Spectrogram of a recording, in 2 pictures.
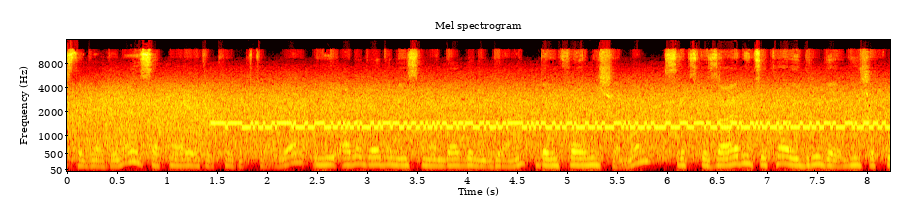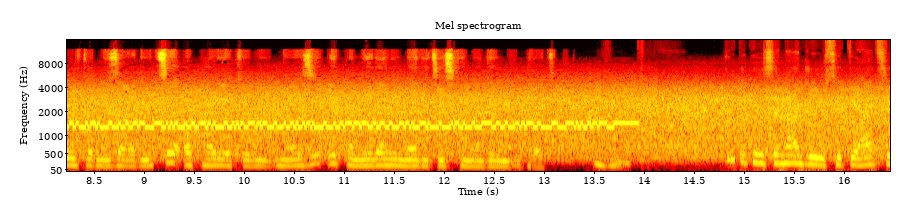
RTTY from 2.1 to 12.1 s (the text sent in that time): EM SEGUIDA, RALE OS TOMATES E COZINHE POR CERCA DE QUINZE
